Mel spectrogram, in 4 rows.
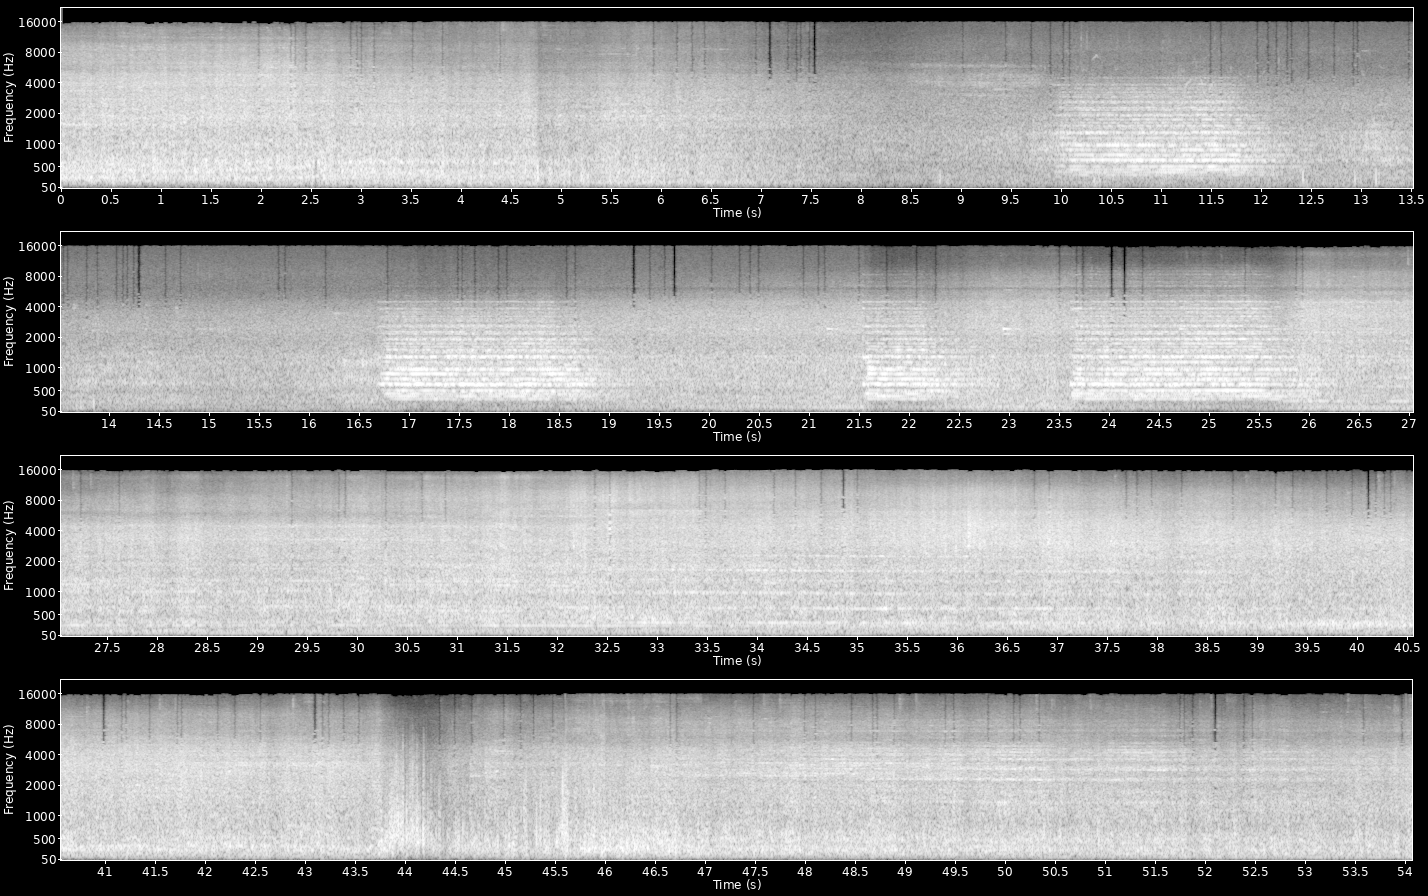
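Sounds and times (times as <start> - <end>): diesel locomotives rumbling: 0.0 - 54.0
rail cars clattering: 0.0 - 54.0
train air horn blasts: 9.8 - 12.4, 16.6 - 19.3, 21.5 - 22.8, 23.6 - 26.2, 31.9 - 37.4.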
